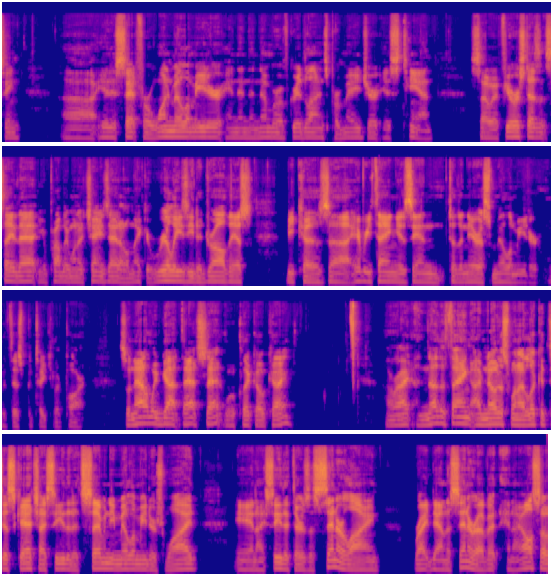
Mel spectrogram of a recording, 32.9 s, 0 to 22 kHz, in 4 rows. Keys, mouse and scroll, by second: 9.2-9.8 scroll up 3, 20.0 click, 22.2-22.6 scroll down 2.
